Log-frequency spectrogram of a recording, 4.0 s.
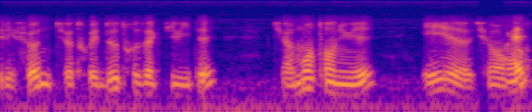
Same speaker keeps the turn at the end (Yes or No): Yes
